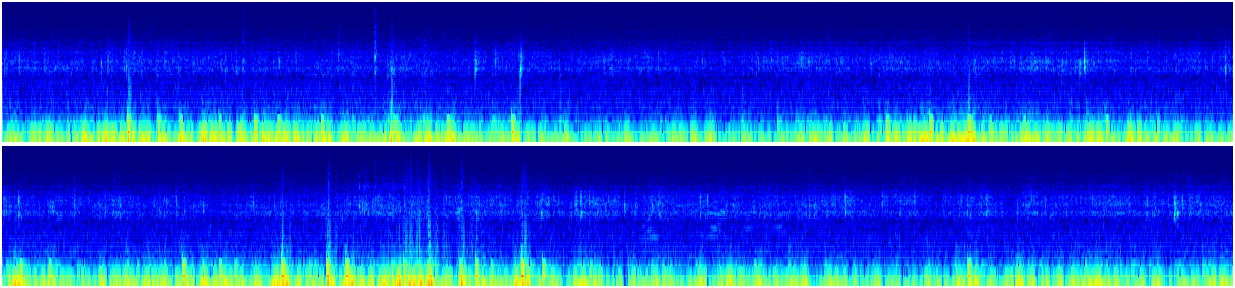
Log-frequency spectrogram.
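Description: Wind rumbles against a moving microphone outdoors.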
